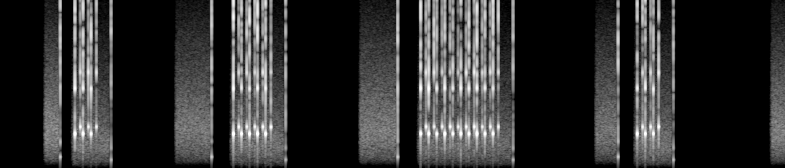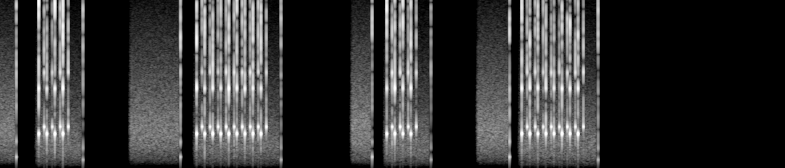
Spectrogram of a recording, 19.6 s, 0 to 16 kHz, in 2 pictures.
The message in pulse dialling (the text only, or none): 3 5 0 3 4 9 4 8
